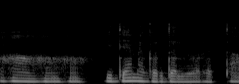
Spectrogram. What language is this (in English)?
Kannada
